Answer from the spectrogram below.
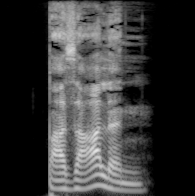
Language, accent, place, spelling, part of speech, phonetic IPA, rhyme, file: German, Germany, Berlin, basalen, adjective, [baˈzaːlən], -aːlən, De-basalen.ogg
- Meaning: inflection of basal: 1. strong genitive masculine/neuter singular 2. weak/mixed genitive/dative all-gender singular 3. strong/weak/mixed accusative masculine singular 4. strong dative plural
